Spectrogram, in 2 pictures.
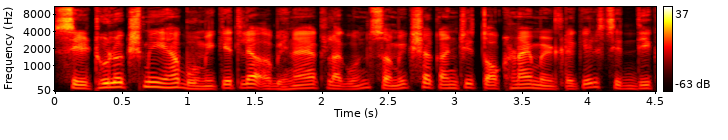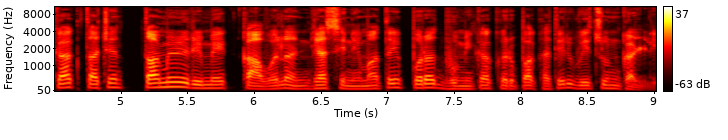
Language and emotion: Goan Konkani, neutral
